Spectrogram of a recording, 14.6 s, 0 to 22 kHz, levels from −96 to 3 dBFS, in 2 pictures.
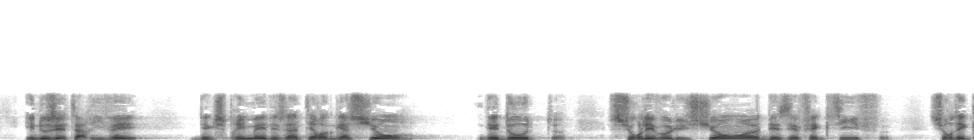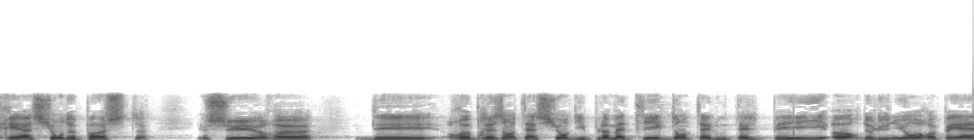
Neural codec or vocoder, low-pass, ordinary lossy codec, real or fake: none; 7.2 kHz; none; real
